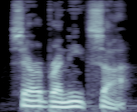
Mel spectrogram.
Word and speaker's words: Srebrenica: If you go online and you look this up, Srebrenica, it's spelled like Srebrenica, Srebrenica. That's the spelling. The CA is supposed to be almost like a ZA, almost like bonanza. Srebrenica.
